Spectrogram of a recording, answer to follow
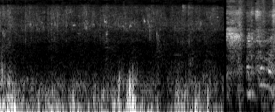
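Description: Outdoor wind buffeting the microphone: an irregular low rumble with uneven gusty bumps. It cuts off suddenly near the end, leaving quiet room tone.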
